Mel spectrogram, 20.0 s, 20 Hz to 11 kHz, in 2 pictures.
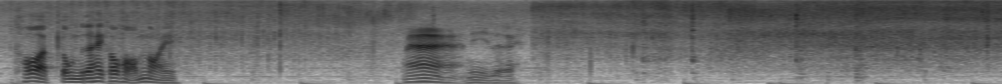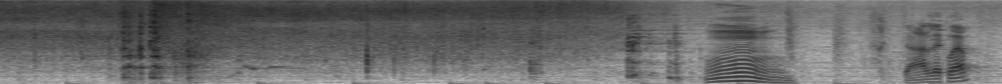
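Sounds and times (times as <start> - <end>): lobster sizzling in hot oil: 0.0 - 19.1
metal tongs clicking on a pan: 6.3 - 7.1, 7.9 - 8.8, 11.1 - 12.1.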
